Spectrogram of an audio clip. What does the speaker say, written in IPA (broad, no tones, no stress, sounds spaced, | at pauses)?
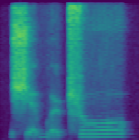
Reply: ʃ ɛ̰ b ə̰ ʈ͡ʂ o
